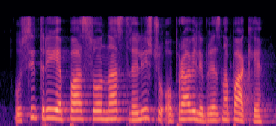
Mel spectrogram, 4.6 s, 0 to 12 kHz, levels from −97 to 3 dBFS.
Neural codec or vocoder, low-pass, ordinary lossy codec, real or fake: none; 7.2 kHz; none; real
